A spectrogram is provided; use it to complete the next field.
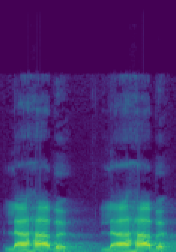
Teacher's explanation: نارا ذات، نارا ذات، ذال کو نرمی کے ساتھ پڑھتی ہیں، اور آگے الف حروف مدہ۔ لہب، لہب، لام باریک، اور ہا موٹا پڑھیں گے اس کو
